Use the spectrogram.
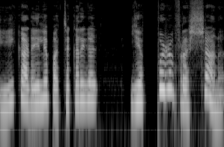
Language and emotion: Malayalam, happy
